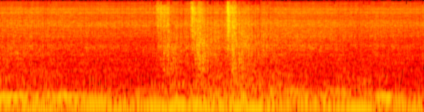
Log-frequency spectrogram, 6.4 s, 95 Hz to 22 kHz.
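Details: 3rd-gen Camaro Z28 carbureted V8 at idle after fixing a dead cylinder and rerouting the spark plug wires. Deep, steady idle with an even lope and no skipped beats; all eight cylinders sound like they are firing.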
